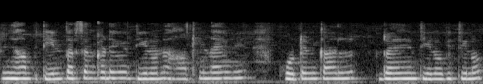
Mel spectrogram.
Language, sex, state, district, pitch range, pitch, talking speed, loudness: Hindi, female, Uttar Pradesh, Hamirpur, 260-280 Hz, 270 Hz, 225 wpm, -14 LUFS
